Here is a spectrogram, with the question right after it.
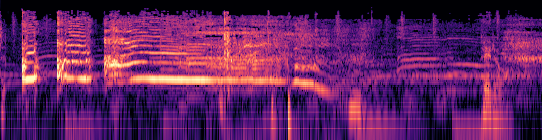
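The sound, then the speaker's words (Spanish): A woman does a loud, drawn-out imitation of a rooster's crow, a long wavering cock-a-doodle-doo that rises and falls, followed by brief clucking-like vocal sounds. “Pero esto es lo que hacía …. Pero... Y tenemos que recordarla riéndonos, fíjate. Hacía el gallo maravillosamente.”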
